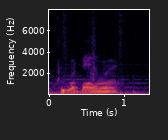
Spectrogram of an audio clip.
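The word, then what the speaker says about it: Kuwabara: I like Yusuke, I like Kurabara, that's how you say his name.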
